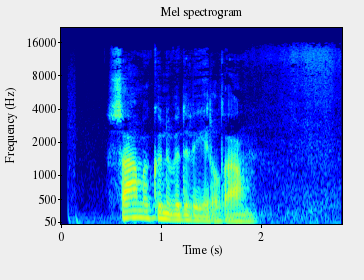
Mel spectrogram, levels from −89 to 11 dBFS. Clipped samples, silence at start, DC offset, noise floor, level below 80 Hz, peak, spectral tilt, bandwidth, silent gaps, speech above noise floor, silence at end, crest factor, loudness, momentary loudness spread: under 0.1%; 0.5 s; under 0.1%; -51 dBFS; -46 dBFS; -12 dBFS; -6 dB/octave; 16 kHz; none; 23 dB; 0.05 s; 20 dB; -29 LUFS; 20 LU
